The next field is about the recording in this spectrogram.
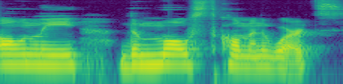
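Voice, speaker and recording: A woman's medium-pitched voice with a Slovak accent and monotone, flat intonation. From Slovakia, Bratislava. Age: 30s. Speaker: language teacher. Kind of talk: tutorial.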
